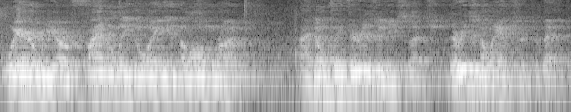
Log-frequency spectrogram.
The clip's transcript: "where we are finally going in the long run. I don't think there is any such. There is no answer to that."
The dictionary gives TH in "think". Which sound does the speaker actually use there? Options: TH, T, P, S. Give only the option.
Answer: TH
